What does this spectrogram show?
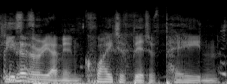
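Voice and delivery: put-on creepy killer voice. Voicing a patient approached by a healer: Hannibal Lecter voice. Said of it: "It's Hannibal Lecter".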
